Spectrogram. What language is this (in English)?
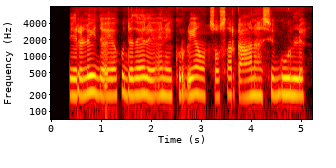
Somali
